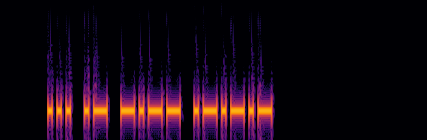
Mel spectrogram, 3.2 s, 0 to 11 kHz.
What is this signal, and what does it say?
Morse code, heard as a keyed tone, about 34 wpm, 700 Hz. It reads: SAY.
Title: 3x Word-Spacing - Sentences from Top 500 Words - 35wpm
